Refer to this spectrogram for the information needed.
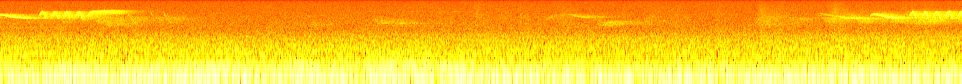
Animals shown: Eastern Wood-Pewee (Contopus virens), Ovenbird (Seiurus aurocapilla), Black-throated Blue Warbler (Setophaga caerulescens), Red-eyed Vireo (Vireo olivaceus)

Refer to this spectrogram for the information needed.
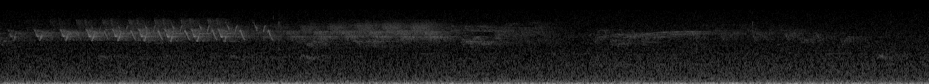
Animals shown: Ovenbird (Seiurus aurocapilla), Red-eyed Vireo (Vireo olivaceus), Chestnut-sided Warbler (Setophaga pensylvanica), Eastern Wood-Pewee (Contopus virens)

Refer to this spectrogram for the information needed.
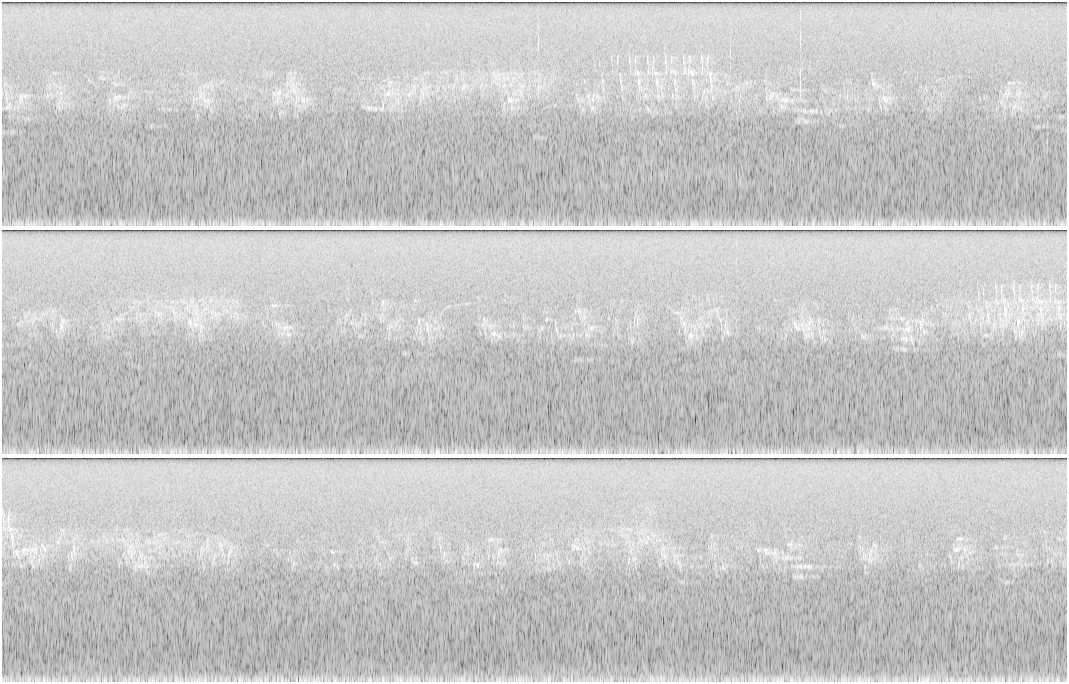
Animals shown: Ovenbird (Seiurus aurocapilla), Eastern Wood-Pewee (Contopus virens), Black-throated Blue Warbler (Setophaga caerulescens), Red-eyed Vireo (Vireo olivaceus), Wood Thrush (Hylocichla mustelina)

